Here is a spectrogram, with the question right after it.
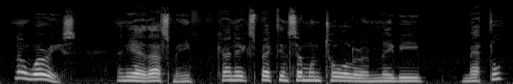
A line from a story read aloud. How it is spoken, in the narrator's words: Seven said, and a little sarcastically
